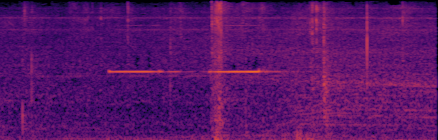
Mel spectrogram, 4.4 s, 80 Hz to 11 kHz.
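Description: Tailgate of a 2017 Hyundai Santa Fe opening: a steady high beep lasting about a second and a half, a sharp latch click in the middle of it, and a second click about a second later as the hatch lifts.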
